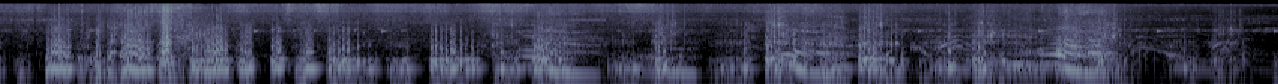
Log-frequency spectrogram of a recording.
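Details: Lions in Kenya's Maasai Mara, one lioness pushing in on a buffalo cow that has just given birth. Deep, harsh growls rise and fall in quick bursts, broken by short gaps of silence.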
